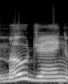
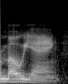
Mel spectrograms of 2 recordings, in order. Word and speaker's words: Mojang: Is it Mojang or Mojang? Because I've heard it both ways, boys, and we need a resolution on this. People at Microsoft now say Mojang.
